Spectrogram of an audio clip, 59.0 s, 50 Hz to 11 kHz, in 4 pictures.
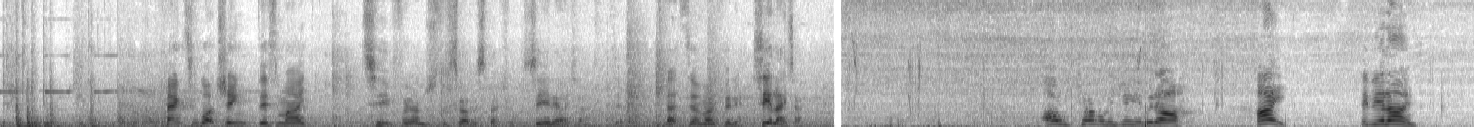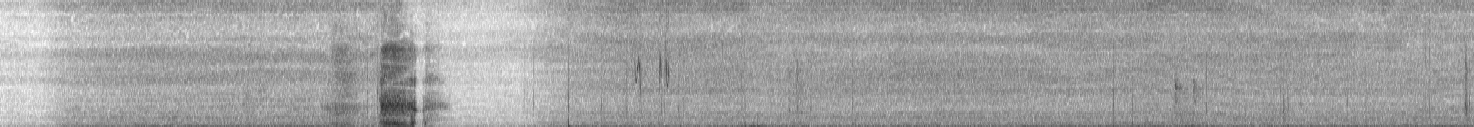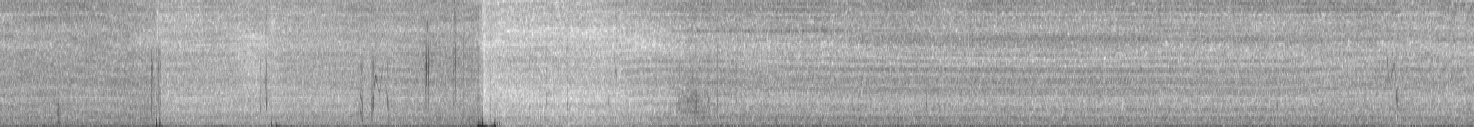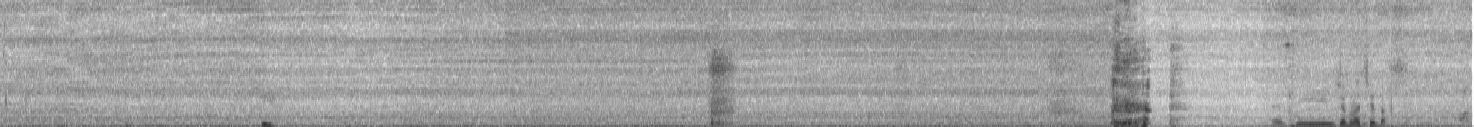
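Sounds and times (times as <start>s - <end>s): steady hiss: 8.4s - 58.9s.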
